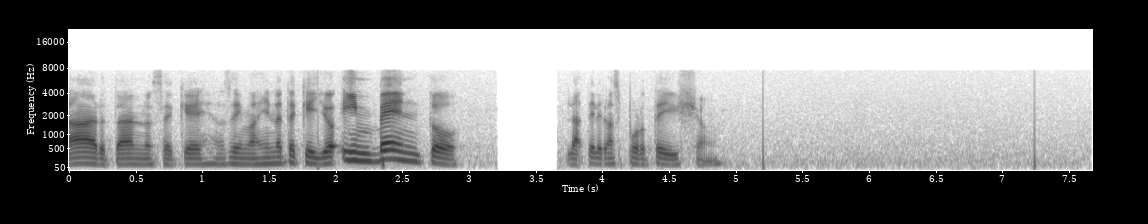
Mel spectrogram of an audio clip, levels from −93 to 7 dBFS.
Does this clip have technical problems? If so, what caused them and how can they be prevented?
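Yes. DC steps occur at 1.87, 5.21 and 7.25 s. Each time, the waveform's zero line jumps, giving a low thump. A 5 Hz high-pass then lets the offset decay. Preventing this means avoiding converter recalibration or offset inputs being switched mid-stream, and high-passing the input early.

A playback stall silences the speech from 3.22 to 3.67 s, a gap of about 0.46 s. The player was likely starved of data or blocked. A larger playback buffer and a player thread that is never blocked would prevent it.

Time-compressed catch-up follows from 3.67 to 4.11 s. The player runs the backlog at 2x speed by cutting and cross-fading small pieces, so the speech rushes at normal pitch. Fixing the stall removes the backlog, and a gentler catch-up rate keeps any remaining recovery less audible.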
